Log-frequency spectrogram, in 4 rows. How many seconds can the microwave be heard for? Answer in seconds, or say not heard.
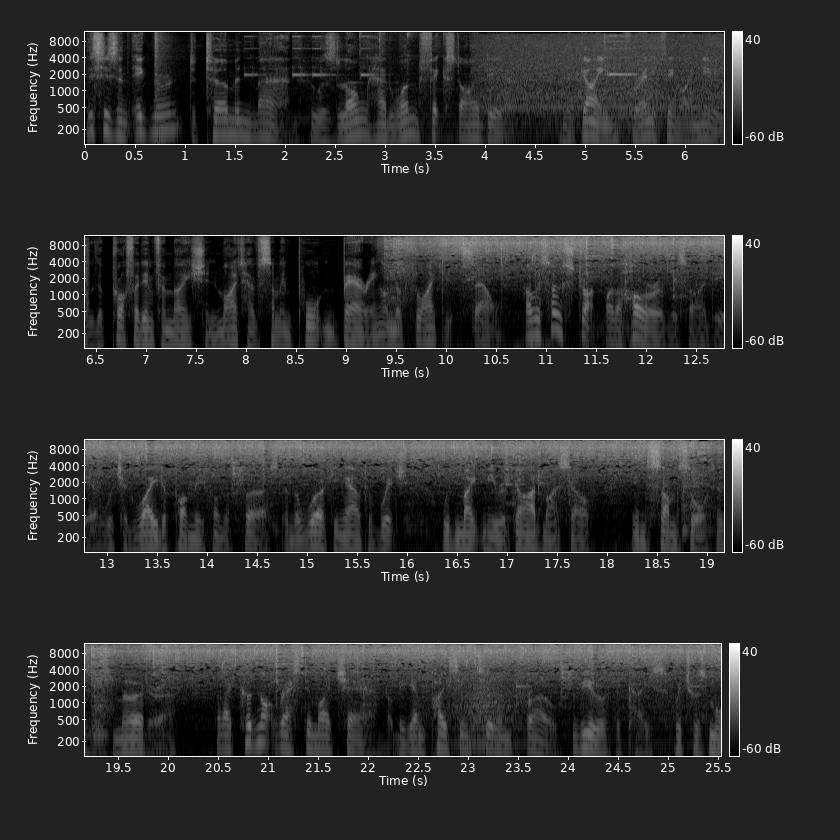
9 s.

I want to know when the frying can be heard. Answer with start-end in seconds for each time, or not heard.
9.3-25.4.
